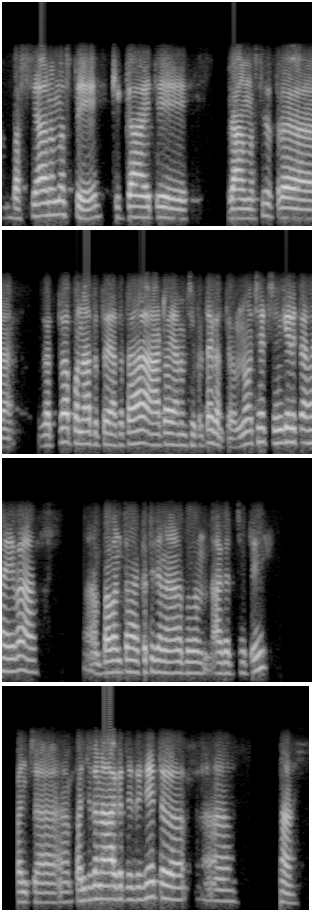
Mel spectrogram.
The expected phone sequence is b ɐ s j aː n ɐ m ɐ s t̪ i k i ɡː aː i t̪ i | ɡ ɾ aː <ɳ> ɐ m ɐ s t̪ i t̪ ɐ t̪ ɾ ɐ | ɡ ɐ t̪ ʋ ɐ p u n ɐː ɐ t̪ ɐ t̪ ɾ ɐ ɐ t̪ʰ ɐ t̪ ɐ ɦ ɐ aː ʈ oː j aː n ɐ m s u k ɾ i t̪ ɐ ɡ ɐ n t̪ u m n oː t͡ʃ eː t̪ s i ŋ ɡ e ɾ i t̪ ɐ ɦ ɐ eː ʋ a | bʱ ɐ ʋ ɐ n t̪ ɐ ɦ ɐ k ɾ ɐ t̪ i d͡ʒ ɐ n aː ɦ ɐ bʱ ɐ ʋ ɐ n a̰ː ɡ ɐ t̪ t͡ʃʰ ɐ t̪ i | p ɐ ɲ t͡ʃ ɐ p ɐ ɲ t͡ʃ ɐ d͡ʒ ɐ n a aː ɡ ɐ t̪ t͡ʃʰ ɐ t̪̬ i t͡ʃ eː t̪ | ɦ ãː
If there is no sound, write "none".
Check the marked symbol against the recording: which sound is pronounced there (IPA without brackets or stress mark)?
m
